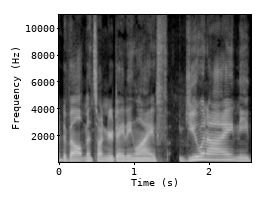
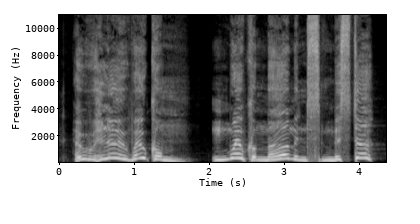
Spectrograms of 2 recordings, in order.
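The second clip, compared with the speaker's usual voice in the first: high, common-sounding, working-class butler voice; 5 semitones higher than usual. Posing as a butler to throw someone off the scent, greeting guests: working-class butler voice. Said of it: "you're too working class".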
